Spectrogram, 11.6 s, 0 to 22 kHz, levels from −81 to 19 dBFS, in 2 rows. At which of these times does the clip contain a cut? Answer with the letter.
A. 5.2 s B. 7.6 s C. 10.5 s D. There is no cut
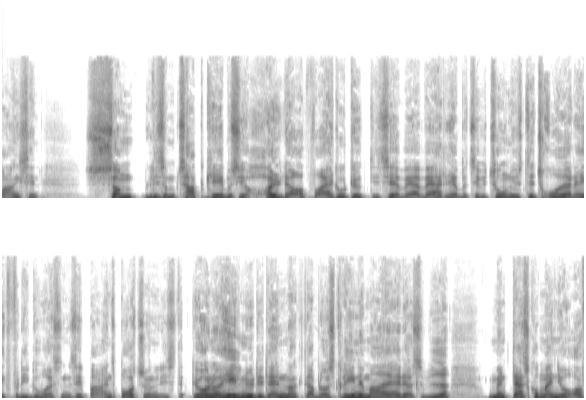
B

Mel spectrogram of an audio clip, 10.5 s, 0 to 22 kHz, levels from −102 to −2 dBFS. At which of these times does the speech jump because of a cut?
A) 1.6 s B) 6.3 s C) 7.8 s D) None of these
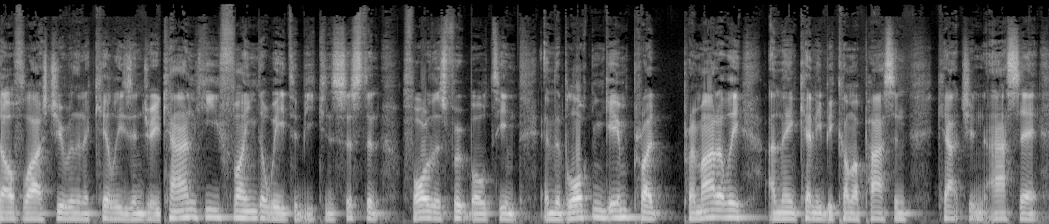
A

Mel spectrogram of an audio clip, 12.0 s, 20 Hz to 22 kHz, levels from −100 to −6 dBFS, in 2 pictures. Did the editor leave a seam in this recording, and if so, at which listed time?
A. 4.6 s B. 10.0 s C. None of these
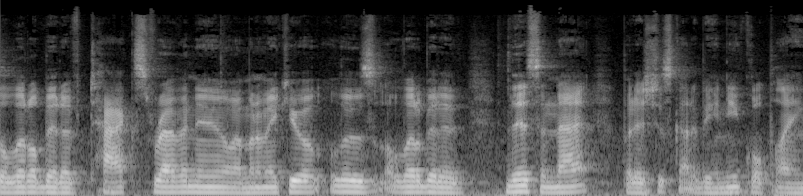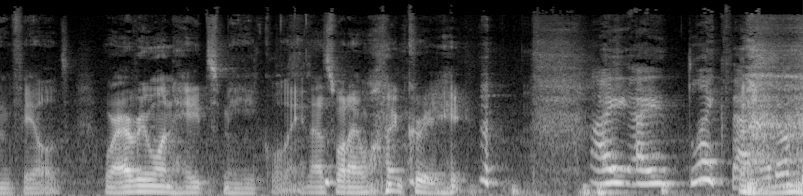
C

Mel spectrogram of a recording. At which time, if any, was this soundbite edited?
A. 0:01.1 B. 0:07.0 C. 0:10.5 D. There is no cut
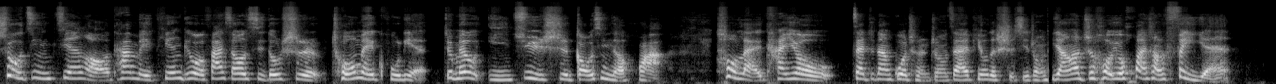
C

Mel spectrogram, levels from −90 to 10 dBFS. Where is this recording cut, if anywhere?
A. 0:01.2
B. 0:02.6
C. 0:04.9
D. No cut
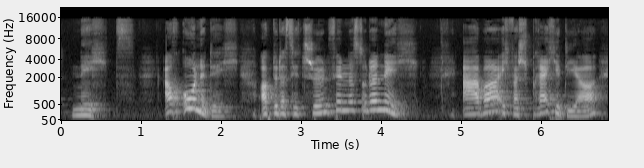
A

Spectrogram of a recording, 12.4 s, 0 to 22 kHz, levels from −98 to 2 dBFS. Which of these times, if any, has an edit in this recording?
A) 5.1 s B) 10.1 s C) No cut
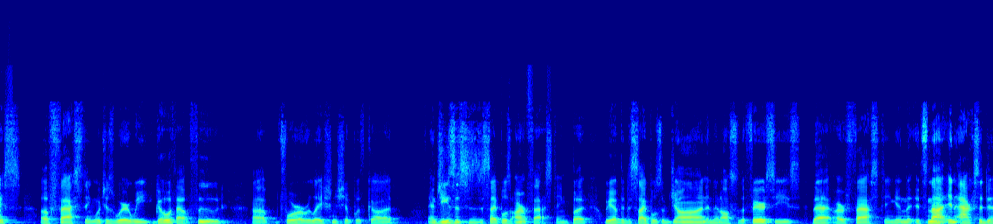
B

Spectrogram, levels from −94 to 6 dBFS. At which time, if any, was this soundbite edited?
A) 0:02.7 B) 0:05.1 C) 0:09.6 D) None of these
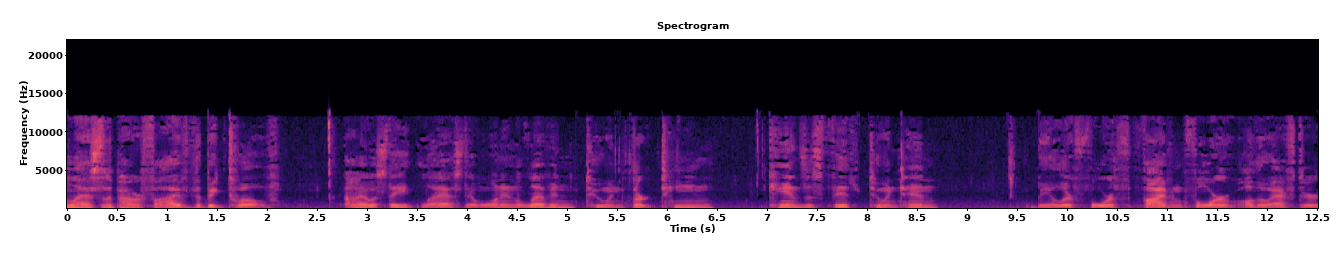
B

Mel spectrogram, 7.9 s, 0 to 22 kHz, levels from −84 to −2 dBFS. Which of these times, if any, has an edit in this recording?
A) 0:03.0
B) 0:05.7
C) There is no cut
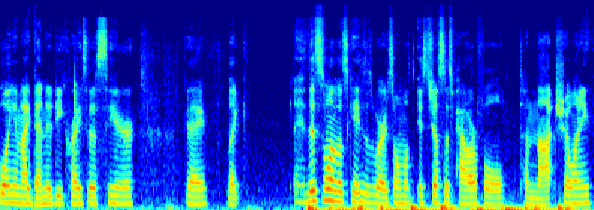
A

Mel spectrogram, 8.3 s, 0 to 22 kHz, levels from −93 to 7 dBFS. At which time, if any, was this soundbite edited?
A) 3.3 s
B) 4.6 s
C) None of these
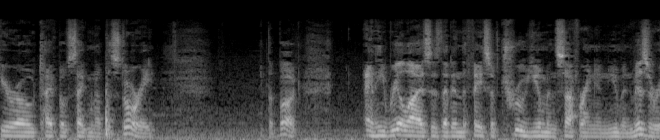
A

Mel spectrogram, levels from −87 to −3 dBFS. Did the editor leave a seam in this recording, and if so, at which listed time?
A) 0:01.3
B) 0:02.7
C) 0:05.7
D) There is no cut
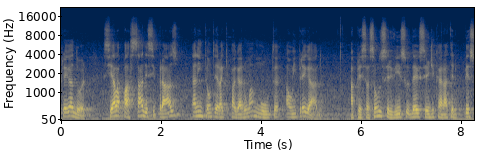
C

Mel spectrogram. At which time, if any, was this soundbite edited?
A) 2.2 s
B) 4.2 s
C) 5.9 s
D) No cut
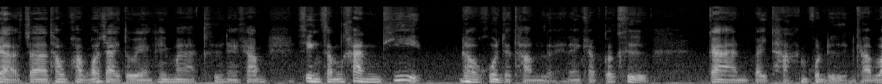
A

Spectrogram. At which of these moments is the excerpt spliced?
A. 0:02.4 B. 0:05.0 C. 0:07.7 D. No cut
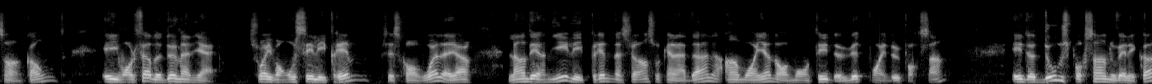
D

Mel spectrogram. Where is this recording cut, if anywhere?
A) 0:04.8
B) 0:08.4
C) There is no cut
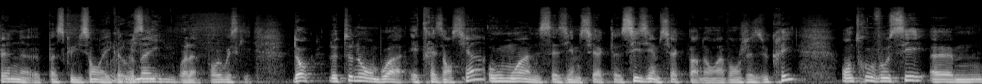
A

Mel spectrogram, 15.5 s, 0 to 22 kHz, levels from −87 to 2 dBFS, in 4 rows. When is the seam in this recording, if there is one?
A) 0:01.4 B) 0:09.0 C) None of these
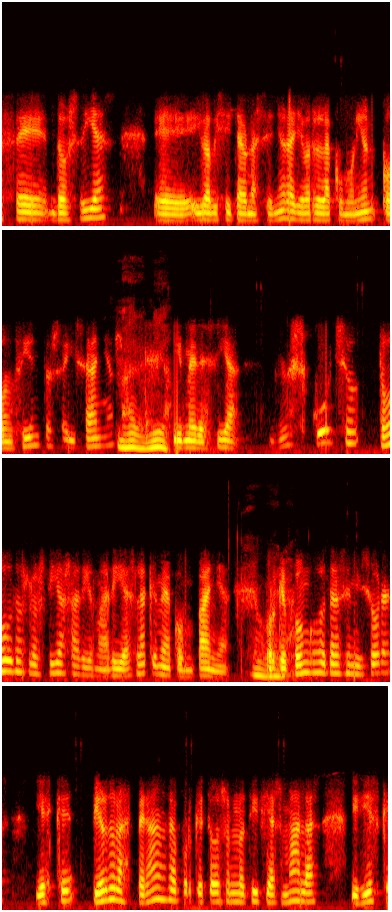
C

